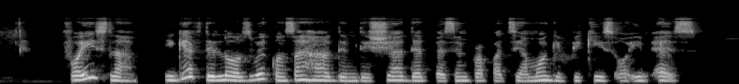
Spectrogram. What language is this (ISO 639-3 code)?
pcm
